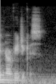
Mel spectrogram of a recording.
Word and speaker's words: Norvegicus: Yeah, I've heard it pronounced way too many ways, but I always say Norvegicus. But yeah. – Norvegicus. – That's the one.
